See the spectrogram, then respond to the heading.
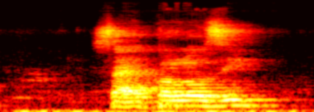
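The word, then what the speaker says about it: psychology: फिर P silent देखो, कव, cupboard, cupboard, SIDO, pneumonia, psychiatrist, cyclist, साइकोलॉजी, साइकोथेरेपी, ठीक है, साइकोटिक, रेस्पबेरी और रिसेव।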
